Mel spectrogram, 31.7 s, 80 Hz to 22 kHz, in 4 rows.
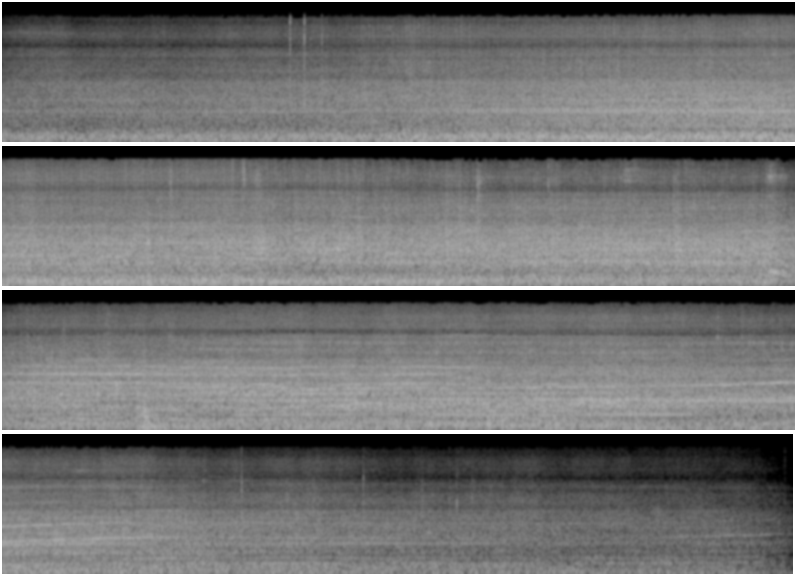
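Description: A Fendt 720 tractor's engine running under steady load while it pulls a Kuhn MergeMaxx 950 belt merger gathering cut grass. The sound swells as the machine comes near, is loudest in the middle and fades toward the end, with a whine that climbs in pitch in the second half.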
